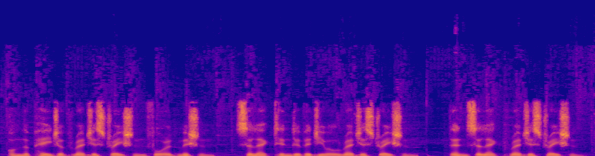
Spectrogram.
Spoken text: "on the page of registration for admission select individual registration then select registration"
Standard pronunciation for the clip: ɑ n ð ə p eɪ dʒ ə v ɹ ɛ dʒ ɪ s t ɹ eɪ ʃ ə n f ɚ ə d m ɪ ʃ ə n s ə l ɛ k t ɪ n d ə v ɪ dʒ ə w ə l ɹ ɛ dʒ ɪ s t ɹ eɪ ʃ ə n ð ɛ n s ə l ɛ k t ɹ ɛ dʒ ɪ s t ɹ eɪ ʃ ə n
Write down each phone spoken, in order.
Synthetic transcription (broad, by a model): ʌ n ð ə p eɪ dʒ ə v ɹ ɛ dʒ ɪ s t ɹ eɪ ʃ ə n f ɚ ə d m ɪ ʃ ə n s ə l ɛ k t ɪ n d ə v ɪ dʒ ə w ə l ɹ ɛ dʒ ɪ s t ɹ eɪ ʃ ə n ð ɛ n s ə l ɛ k t ɹ ɛ dʒ ɪ s t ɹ eɪ ʃ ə n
